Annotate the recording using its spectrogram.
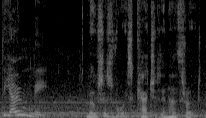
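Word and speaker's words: Lohse: Once again, I do not like that pronunciation, so I will call her Lahois. This is an incorrect pronunciation, and I am aware of that. But I like saying Lahois over Losa.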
